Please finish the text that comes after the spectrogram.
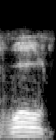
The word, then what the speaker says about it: Wold: I believe it's Wold Newton, but that's fine. Yeah. Okay. Wold or Wald? Wold. Wold. Okay.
